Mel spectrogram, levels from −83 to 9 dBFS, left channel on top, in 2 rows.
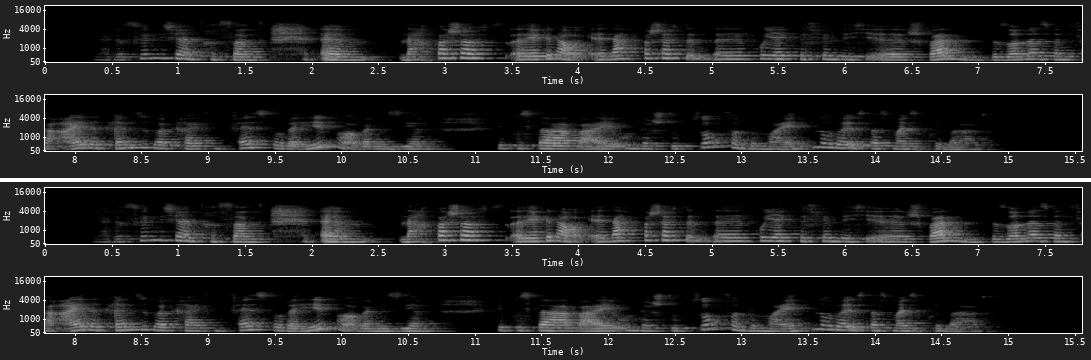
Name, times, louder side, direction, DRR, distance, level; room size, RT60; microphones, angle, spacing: voice 1, 0.4-11.0 11.3-14.8, right 1 dB, 10° right, 2 dB, 2.6 m, -34 dB
17.5 x 6.2 x 5.5 m, 0.38 s
head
